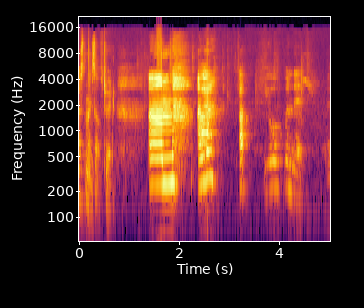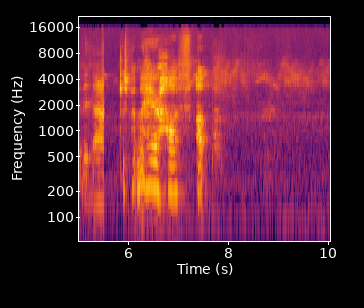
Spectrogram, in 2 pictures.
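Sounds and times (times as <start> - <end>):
distant birds chirping: 0.8 - 10.0.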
